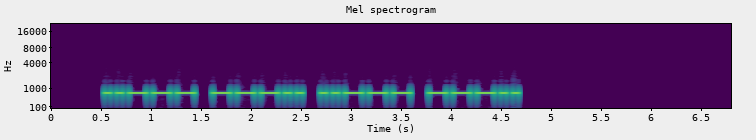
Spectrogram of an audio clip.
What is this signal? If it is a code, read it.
Morse code, heard as a keyed tone, about 22 wpm, 700 Hz. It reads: 2828
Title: Speed-Racing - Four Letter-Number Combinations - 20wpm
